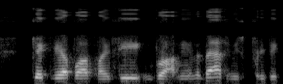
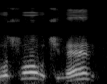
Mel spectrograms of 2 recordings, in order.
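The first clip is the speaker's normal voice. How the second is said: higher, concerned; voicing Billy, puzzled and higher; imitating Billy; 7 semitones higher, 3 dB quieter than usual. Billy asking him what's wrong, higher and concerned.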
